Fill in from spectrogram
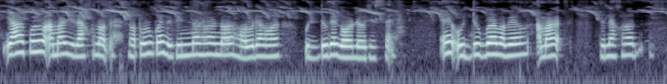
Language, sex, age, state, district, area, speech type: Assamese, female, 18-30, Assam, Dibrugarh, rural, spontaneous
